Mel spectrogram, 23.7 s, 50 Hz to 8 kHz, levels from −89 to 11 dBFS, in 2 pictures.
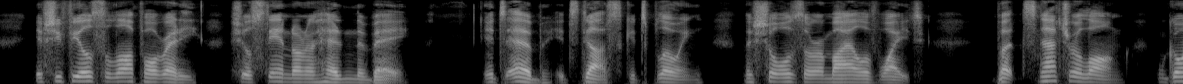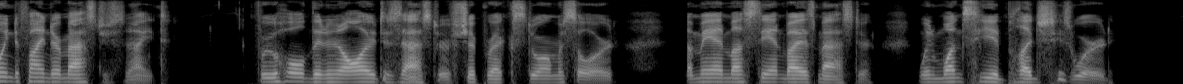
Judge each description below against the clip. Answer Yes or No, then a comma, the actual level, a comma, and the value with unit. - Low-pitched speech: Yes, low, 130 Hz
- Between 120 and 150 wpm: No, average, 160 wpm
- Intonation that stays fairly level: Yes, narrow, 2.3 semitones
